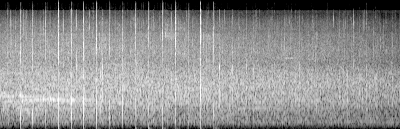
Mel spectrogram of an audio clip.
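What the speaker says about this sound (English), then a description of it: "If we could please give all of the women and mothers in the room a round of applause" An audience at a University of Dayton commencement applauds the women and mothers in the room, a steady roar of many hands with sharp individual claps that gradually thins and softens.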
